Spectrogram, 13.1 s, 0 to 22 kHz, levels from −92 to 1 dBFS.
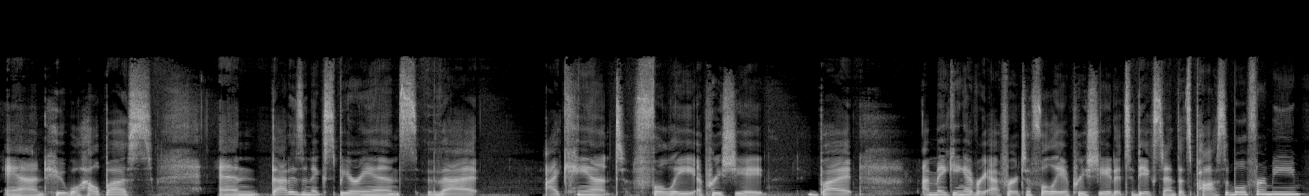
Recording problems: squashed, flat; heavily

